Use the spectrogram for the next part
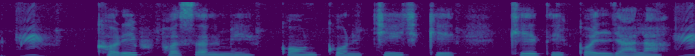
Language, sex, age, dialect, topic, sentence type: Bhojpuri, female, 25-30, Northern, agriculture, question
